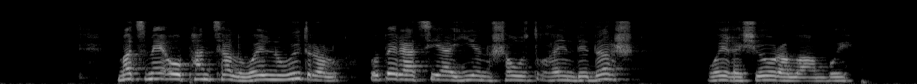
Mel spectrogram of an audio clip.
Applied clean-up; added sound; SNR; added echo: neural mask model Resemble Enhance denoiser.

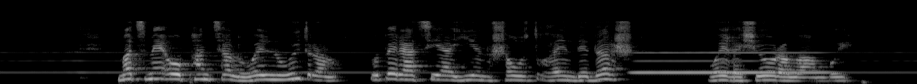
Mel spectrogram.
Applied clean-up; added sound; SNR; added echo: classical method log-MMSE.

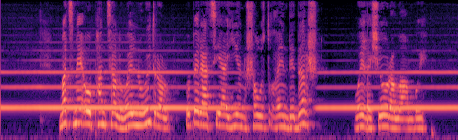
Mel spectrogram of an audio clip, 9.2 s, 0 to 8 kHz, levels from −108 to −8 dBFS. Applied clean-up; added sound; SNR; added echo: none; Wind instrument, woodwind instrument; 2 dB; none.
